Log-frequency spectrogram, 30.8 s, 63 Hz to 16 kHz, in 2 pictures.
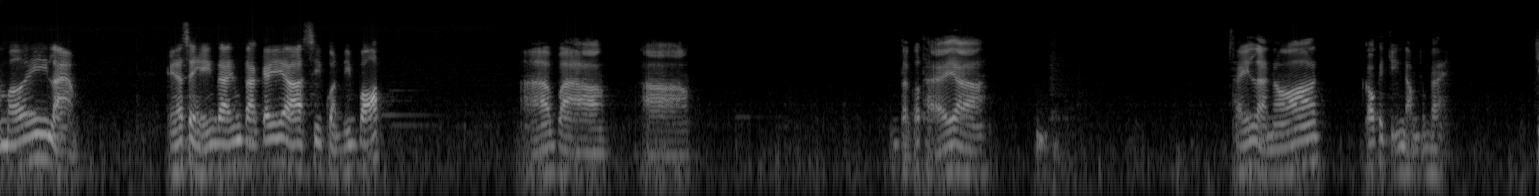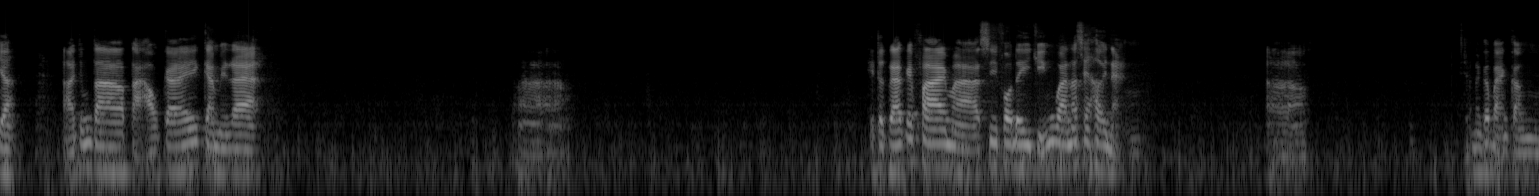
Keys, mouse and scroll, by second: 3.5 click, 3.7 click, 8.2 click, 10.0 click, 15.3 click, 16.7 click, 18.2 click, 19.4 click, 19.9 c, 22.1-24.4 drag, 27.7-30.7 drag, 29.7 c, 30.5 c.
